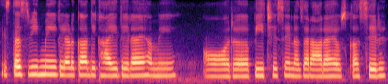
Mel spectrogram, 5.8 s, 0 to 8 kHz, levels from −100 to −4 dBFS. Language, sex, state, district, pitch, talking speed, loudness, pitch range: Hindi, female, Madhya Pradesh, Bhopal, 210 Hz, 205 wpm, -18 LUFS, 195-220 Hz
